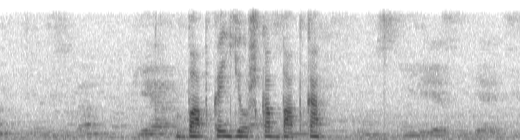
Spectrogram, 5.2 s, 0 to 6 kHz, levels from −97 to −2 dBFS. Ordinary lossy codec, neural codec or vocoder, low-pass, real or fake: none; none; 5.4 kHz; real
